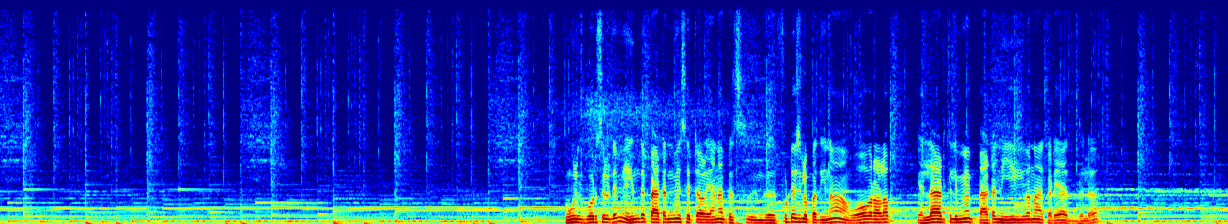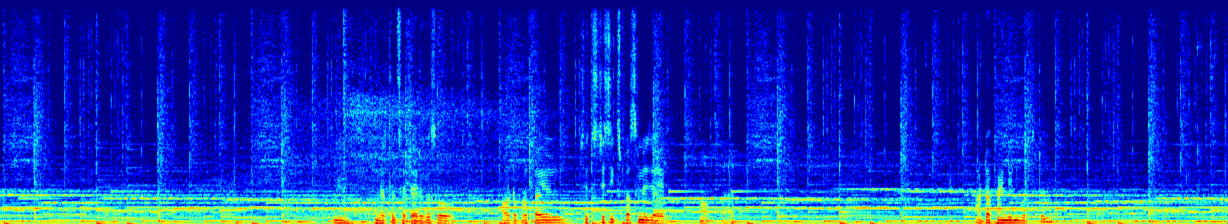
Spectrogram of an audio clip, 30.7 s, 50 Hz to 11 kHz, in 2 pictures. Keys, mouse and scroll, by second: 0.4-2.2 drag, 2.6-9.4 drag, 9.4 scroll down 1, 13.7-21.0 drag, 23.6 click, 27.0 click, 28.5-29.8 scroll up 1, 29.8-30.3 scroll down 1, 30.3 space, 30.6 click.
